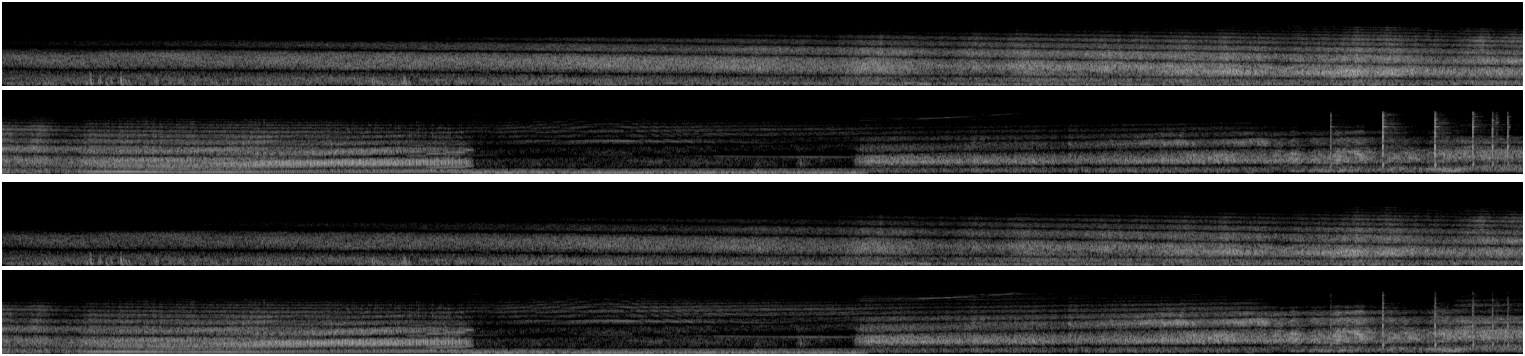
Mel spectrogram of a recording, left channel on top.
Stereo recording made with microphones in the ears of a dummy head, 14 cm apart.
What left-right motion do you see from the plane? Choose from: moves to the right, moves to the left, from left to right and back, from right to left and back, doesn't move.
moves to the right.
